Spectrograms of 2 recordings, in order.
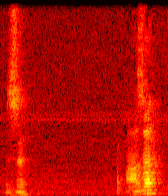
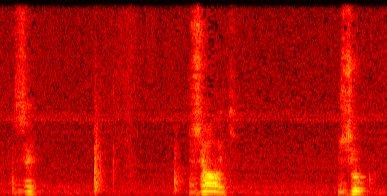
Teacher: Тувинская буква «ж», язык слегка площе, и кончик языка не приподнимается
